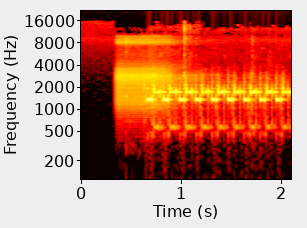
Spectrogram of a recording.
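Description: A quick-pulsing buzzing tone on the line in a quiet room, the exchange signalling the called phone normally.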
